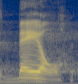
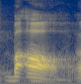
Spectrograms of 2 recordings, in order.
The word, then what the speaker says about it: Baal: Oftentimes it's mispronounced by us Americans as Baal. It's Baal, okay?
